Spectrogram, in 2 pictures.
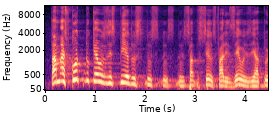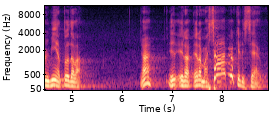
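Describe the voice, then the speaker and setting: Older man, bishop preaching, high voice, long church reverb. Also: gravelly. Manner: conversational, joking, asks the congregation questions; acts out the characters' lines in quick voices. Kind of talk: sermon. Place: large church hall.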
